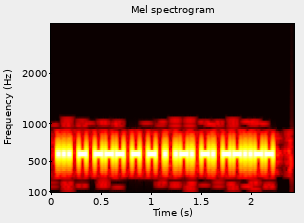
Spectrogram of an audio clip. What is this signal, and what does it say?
Morse code, heard as a keyed tone, about 44 wpm, 600 Hz. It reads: STOTTERN,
